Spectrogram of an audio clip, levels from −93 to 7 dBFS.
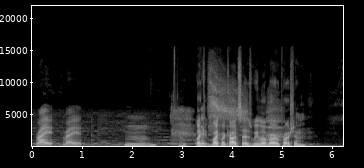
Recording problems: background music; faint; until 3 s; 25 dB below the speech

